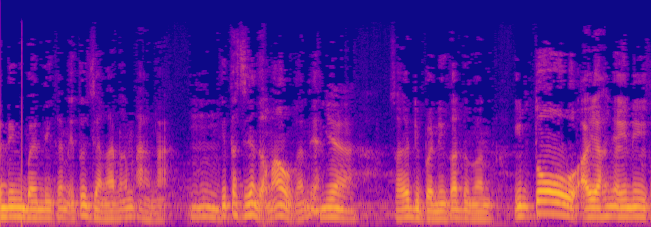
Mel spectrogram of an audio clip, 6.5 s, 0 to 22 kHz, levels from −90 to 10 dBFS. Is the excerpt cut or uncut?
uncut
